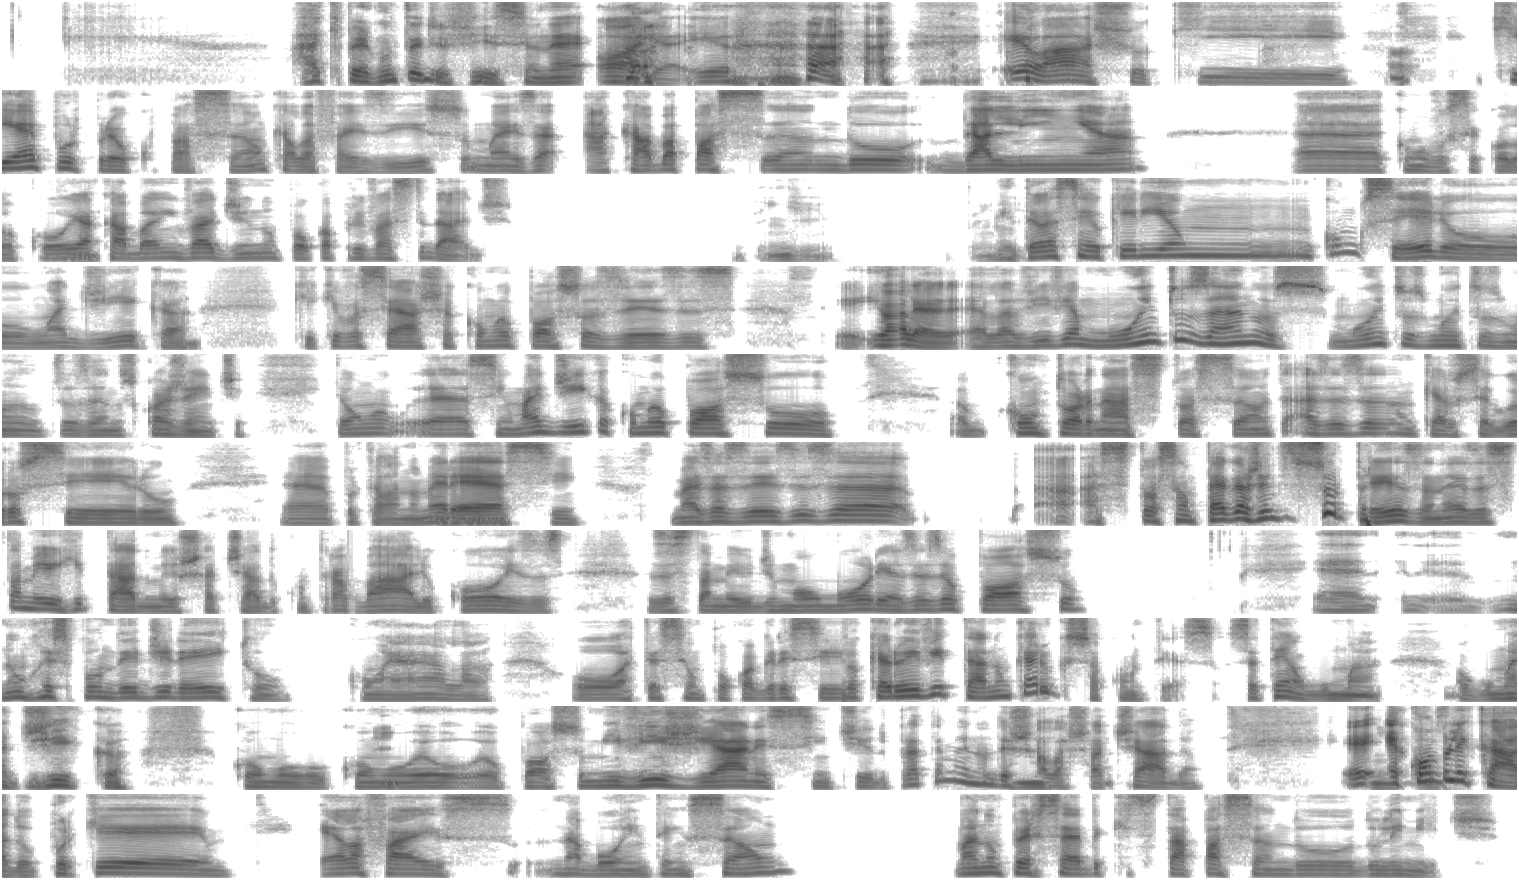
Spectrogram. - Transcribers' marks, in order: tapping; chuckle; unintelligible speech; other background noise
- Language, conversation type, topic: Portuguese, advice, Como lidar com uma convivência difícil com os sogros ou com a família do(a) parceiro(a)?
